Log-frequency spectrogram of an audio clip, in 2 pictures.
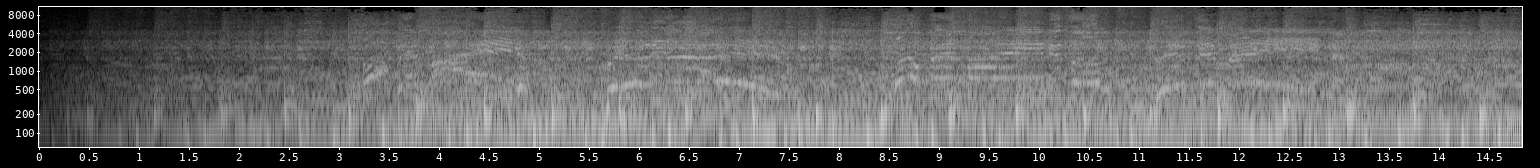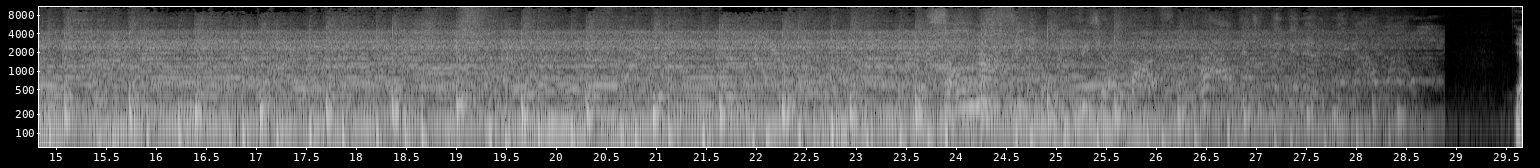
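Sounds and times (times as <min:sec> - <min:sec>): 
heavy distorted guitars in an early grunge rock song: 0:00.0 - 0:28.8.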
